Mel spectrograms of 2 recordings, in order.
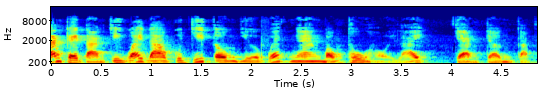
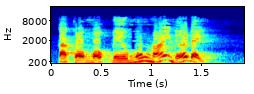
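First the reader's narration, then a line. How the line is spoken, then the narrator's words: Sudden shout. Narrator (Vietnamese): Quý bà chợt hét lên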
